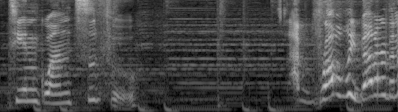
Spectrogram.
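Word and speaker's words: 天官赐福: You know, it's not Tianguan Sui Fu, it's Tianguan Ci Fu.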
